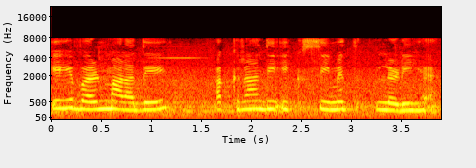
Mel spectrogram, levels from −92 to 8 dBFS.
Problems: constant background noise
